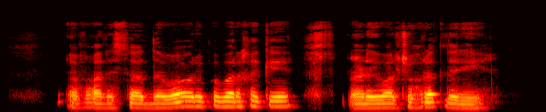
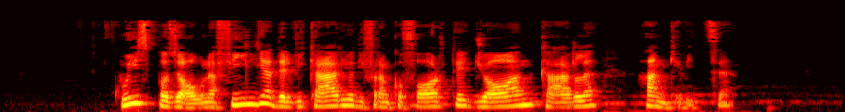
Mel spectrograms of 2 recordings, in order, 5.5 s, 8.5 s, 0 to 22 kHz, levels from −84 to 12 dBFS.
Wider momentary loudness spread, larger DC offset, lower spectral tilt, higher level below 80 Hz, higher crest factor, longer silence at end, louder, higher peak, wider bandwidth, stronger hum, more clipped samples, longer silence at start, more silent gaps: about the same, 13 LU vs 15 LU; neither; about the same, -6 dB/octave vs -6 dB/octave; second, -70 dBFS vs -60 dBFS; about the same, 18 dB vs 20 dB; second, 0.6 s vs 1.1 s; second, -25 LUFS vs -19 LUFS; second, -6 dBFS vs 0 dBFS; about the same, 11 kHz vs 11.5 kHz; neither; neither; second, 0.7 s vs 1.2 s; neither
